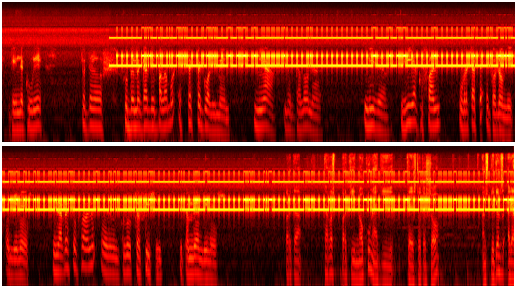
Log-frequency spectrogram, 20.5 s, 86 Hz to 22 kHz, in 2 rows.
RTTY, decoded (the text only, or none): CQ DX DE EA2FEA EA2FEA K AGN? AGN? PSE RPT UR QTH DE SV9VT …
